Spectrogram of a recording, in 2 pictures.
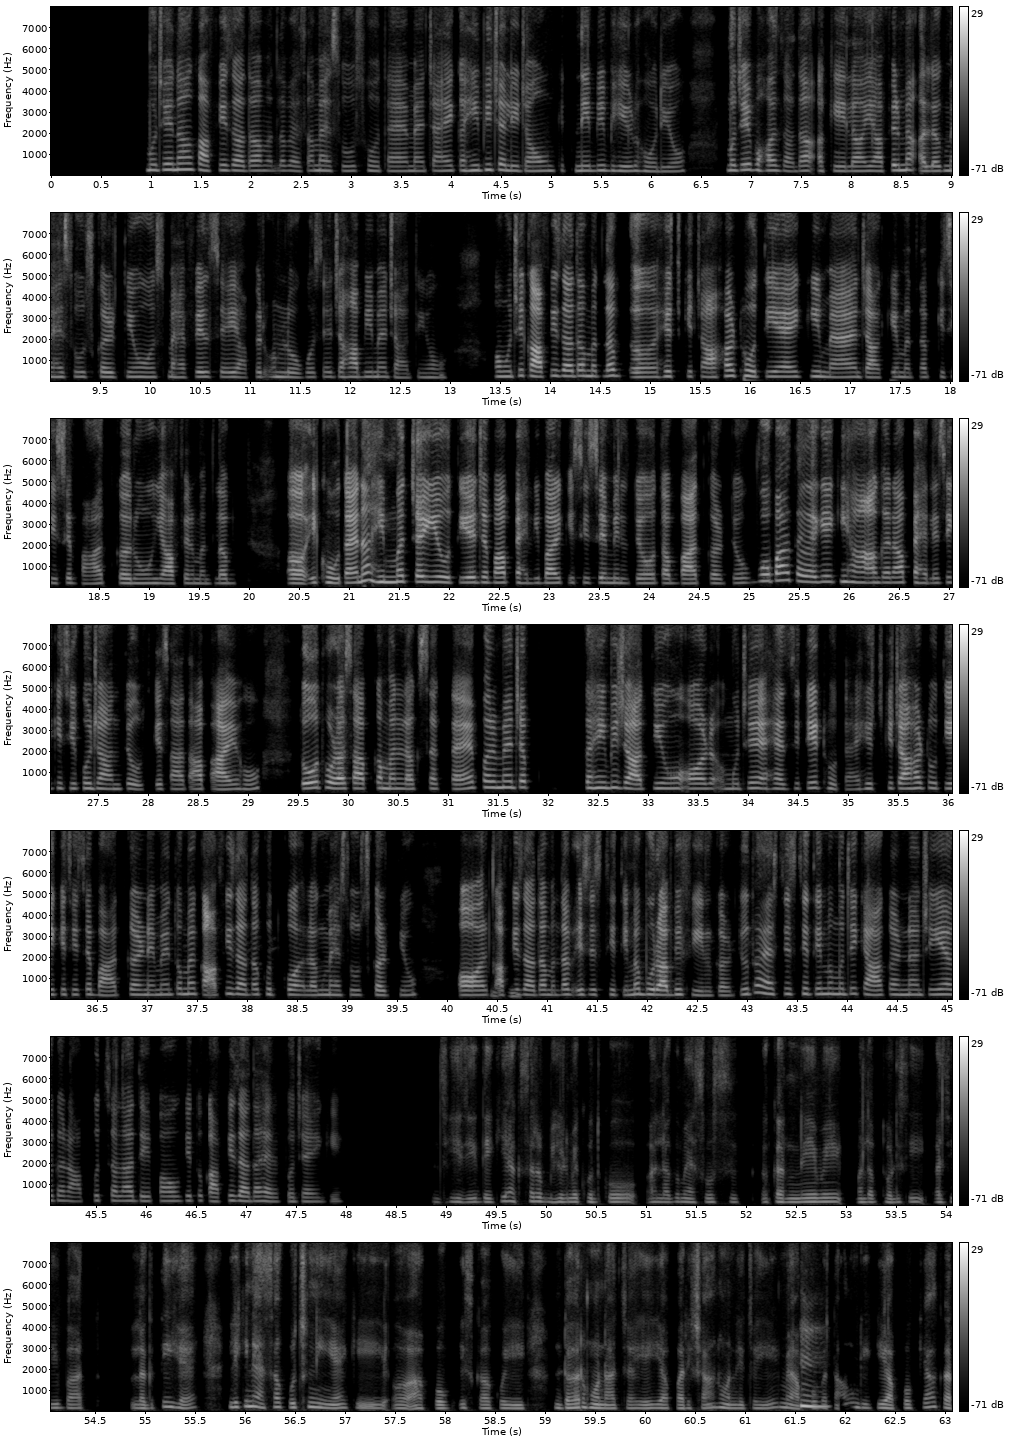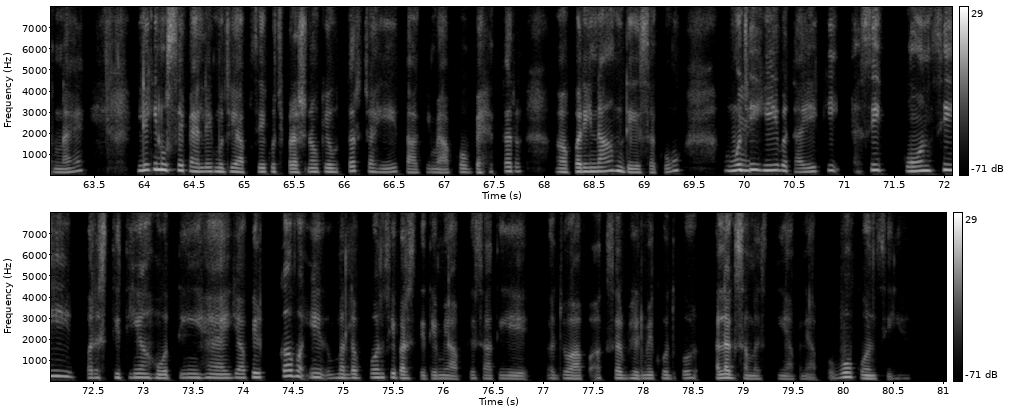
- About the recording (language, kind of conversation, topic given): Hindi, advice, भीड़ में खुद को अलग महसूस होने और शामिल न हो पाने के डर से कैसे निपटूँ?
- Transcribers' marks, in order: in English: "हेसिटेट"; tapping; in English: "फ़ील"; in English: "हेल्प"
